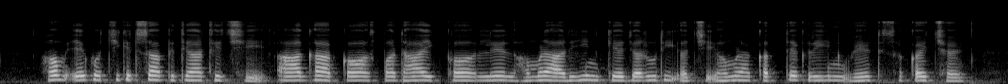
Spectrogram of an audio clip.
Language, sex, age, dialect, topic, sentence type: Maithili, male, 18-24, Southern/Standard, banking, question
